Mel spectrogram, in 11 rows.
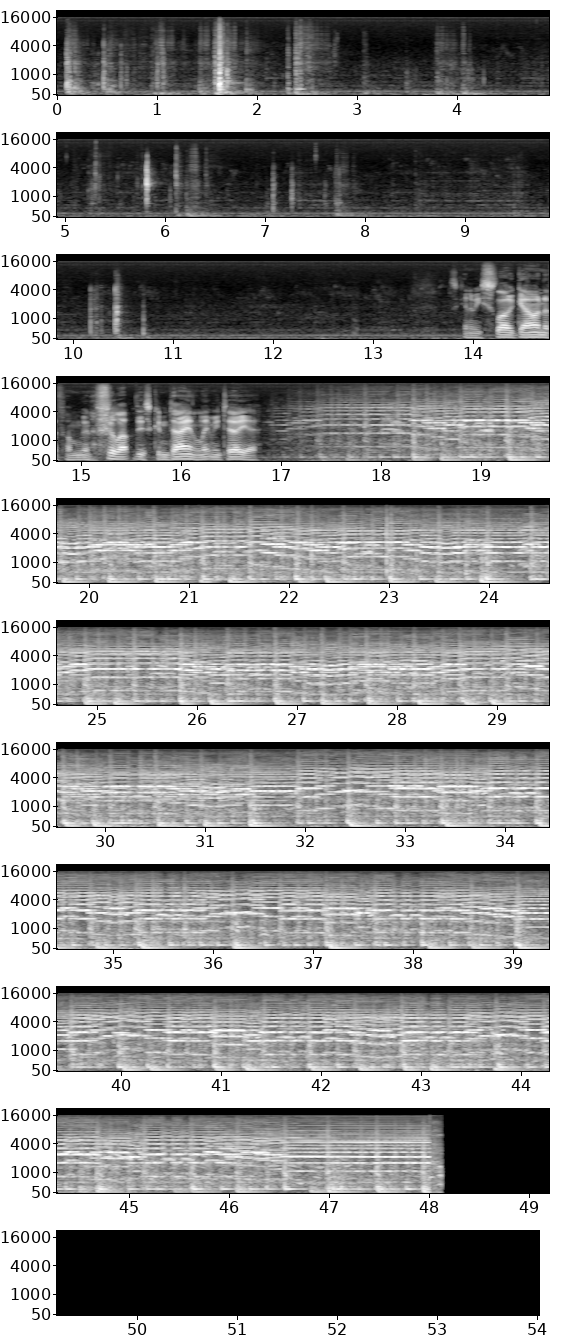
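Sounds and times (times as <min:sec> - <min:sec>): bagpipe melody with drone: 0:16.8 - 0:48.2
low drum beat: 0:17.4 - 0:46.2.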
